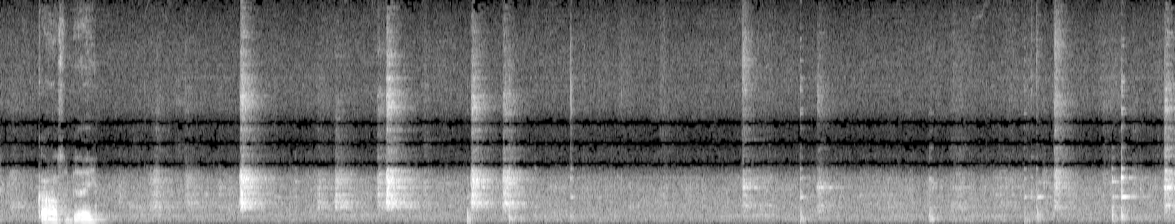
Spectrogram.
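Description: Slices of cheese are laid down with soft taps.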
